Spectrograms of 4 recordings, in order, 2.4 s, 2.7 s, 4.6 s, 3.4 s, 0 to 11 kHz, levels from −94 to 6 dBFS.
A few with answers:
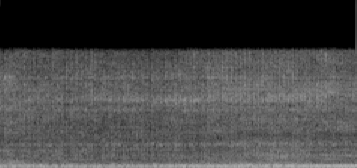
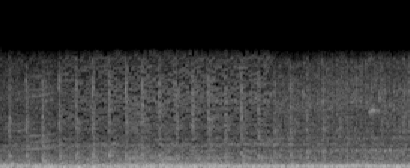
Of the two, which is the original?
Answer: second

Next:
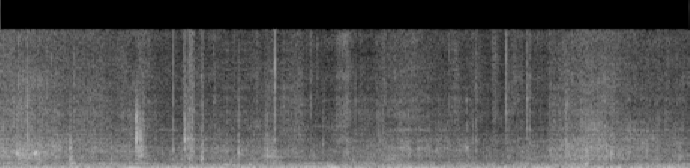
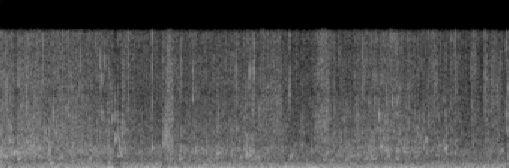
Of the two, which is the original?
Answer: second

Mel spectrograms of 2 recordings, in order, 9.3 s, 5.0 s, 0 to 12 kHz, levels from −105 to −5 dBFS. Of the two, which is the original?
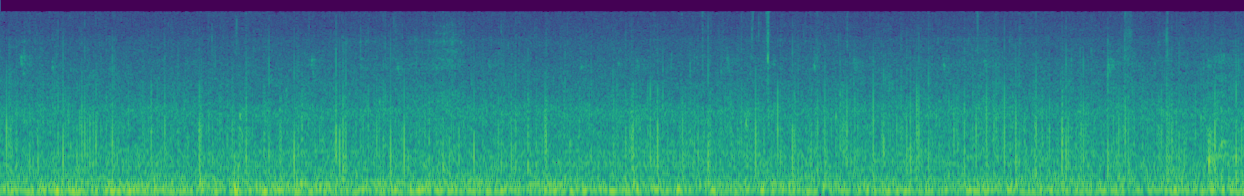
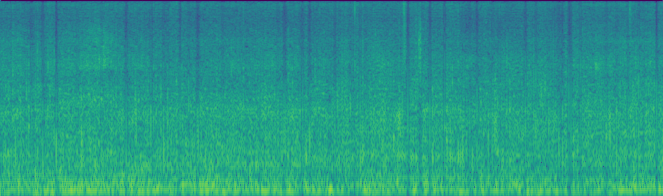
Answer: first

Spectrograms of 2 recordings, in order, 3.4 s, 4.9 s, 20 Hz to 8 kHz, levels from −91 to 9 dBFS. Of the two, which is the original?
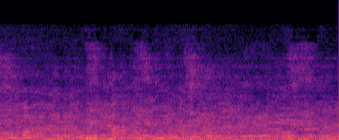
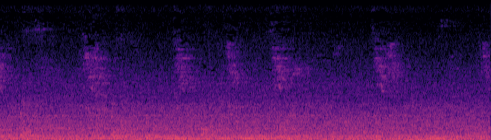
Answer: second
